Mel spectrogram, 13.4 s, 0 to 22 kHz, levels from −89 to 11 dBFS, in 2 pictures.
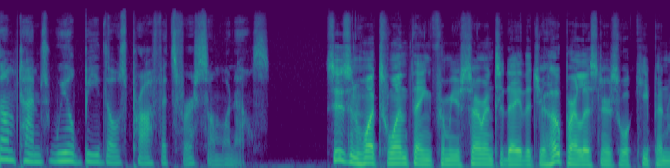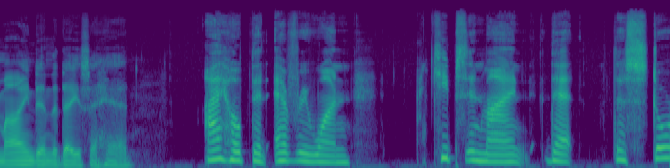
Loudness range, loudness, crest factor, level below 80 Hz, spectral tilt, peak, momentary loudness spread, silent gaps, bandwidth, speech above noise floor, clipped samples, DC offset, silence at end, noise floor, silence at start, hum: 5 LU; -25 LUFS; 20 dB; -54 dBFS; -4.5 dB/octave; -6 dBFS; 14 LU; none; 17 kHz; 36 dB; under 0.1%; under 0.1%; 0 s; -62 dBFS; 0 s; none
